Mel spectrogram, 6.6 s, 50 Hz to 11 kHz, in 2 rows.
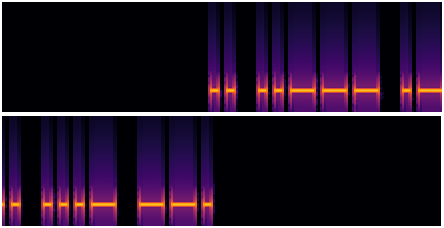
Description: Morse code, heard as a keyed tone, about 20 wpm, 700 Hz. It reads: I2RVG
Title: DXCC-100 Call Signs - 5 Characters - Repeated 3x - 20wpm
